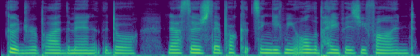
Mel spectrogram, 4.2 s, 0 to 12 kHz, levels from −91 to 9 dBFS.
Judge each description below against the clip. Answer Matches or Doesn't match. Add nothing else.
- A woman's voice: Matches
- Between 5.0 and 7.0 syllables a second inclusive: Matches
